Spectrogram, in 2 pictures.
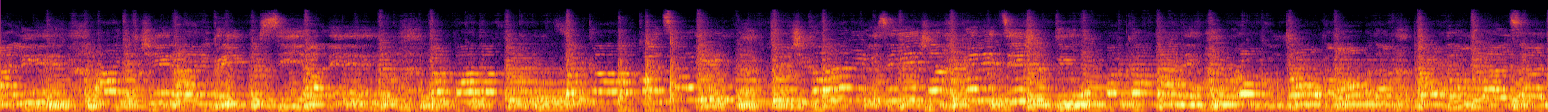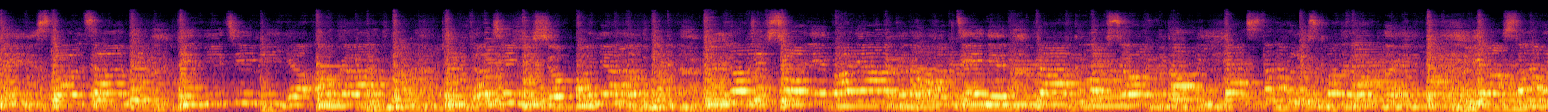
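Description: A woman singing live to her own strummed acoustic guitar.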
